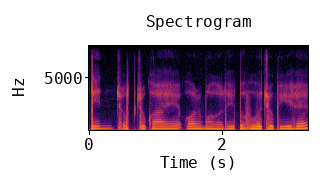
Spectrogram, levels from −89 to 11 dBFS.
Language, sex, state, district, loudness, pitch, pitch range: Urdu, female, Bihar, Kishanganj, -21 LUFS, 215 Hz, 215-225 Hz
